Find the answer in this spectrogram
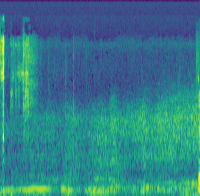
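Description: A low steady hum with a faint rumble, and a few brief clicks and rustles in the first half second.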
